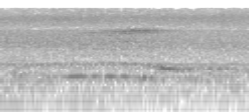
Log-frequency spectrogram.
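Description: Steady hum of electric wall fans running in a quiet hall, with a faint held tone about half a second in and another faint rising tone near the end.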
